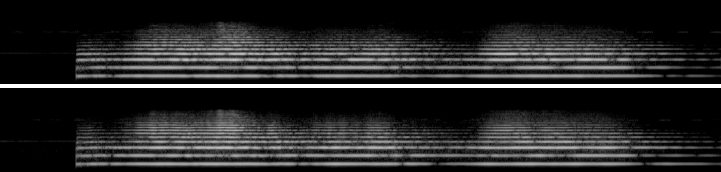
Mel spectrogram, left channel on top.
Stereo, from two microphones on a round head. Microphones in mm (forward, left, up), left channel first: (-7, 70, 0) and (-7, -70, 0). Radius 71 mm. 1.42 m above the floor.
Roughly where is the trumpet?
Right.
